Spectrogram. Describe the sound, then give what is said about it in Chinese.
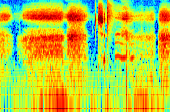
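Heavy, rapid panting breaths repeat in quick succession, breathy and airy, with a brief sharp catch partway through and no talking. “喘气，还有其他，好害羞啊！”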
